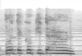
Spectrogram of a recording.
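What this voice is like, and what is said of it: Shouted Schwarzenegger accent impression. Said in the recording (Spanish): “Schwarzenegger se enoja ... lo grita de tal modo que todos alrededor se, asustan y aparte le vuelve a salir su acento”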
